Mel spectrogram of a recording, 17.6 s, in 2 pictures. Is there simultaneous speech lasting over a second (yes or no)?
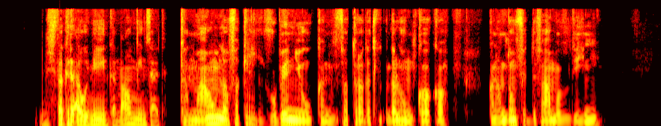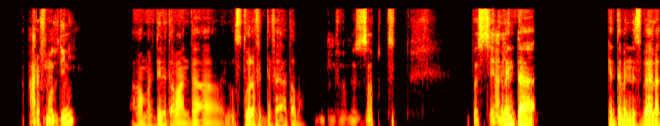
no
